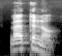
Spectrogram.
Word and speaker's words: maintenant: So those are swallowed up into the nose. And we have the final T totally silent as well. So we end up with maintenant or maintenant.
